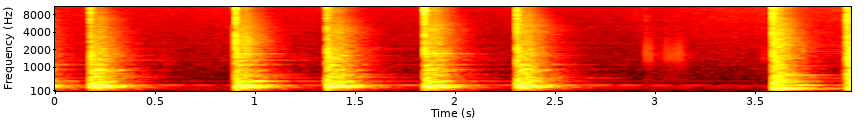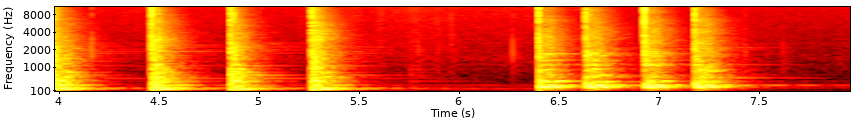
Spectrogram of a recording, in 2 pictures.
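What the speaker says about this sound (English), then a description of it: "Muffle is the next tone you need to learn how to play." Muffled conga tones struck at medium-loud volume, short choked slaps in three bursts of four to five hits each, separated by brief silences, played alone without talk.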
